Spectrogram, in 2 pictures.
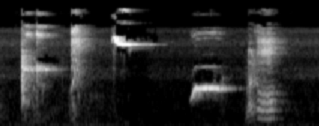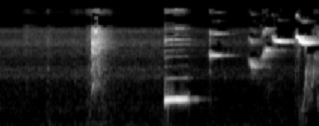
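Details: African grey parrot talking and whistling indoors: a string of short word-like syllables mixed with clear pure whistled notes at varying pitches, some rising, spaced through the clip with brief pauses.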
